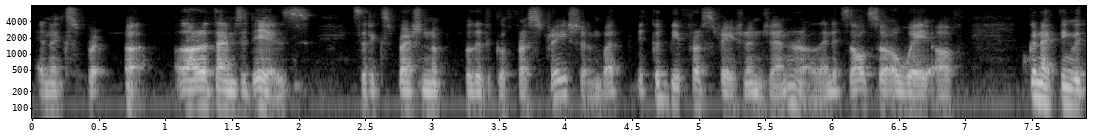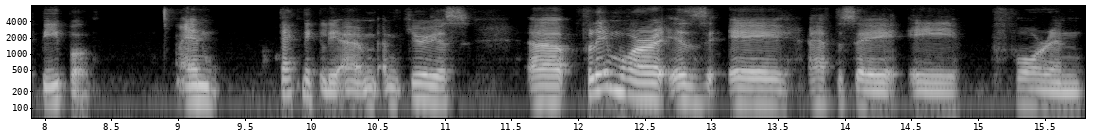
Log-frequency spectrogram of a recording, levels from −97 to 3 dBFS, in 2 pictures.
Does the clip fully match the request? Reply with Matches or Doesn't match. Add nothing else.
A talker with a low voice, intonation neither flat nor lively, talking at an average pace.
Matches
